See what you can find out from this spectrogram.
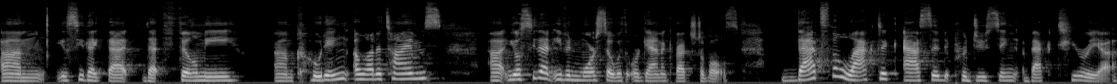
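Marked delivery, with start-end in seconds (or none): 7.8-11.2 slow, careful, deliberate, unhurried delivery. Explaining fermented vegetables, saying a tongue-twister term slowly. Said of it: "I say that slowly".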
